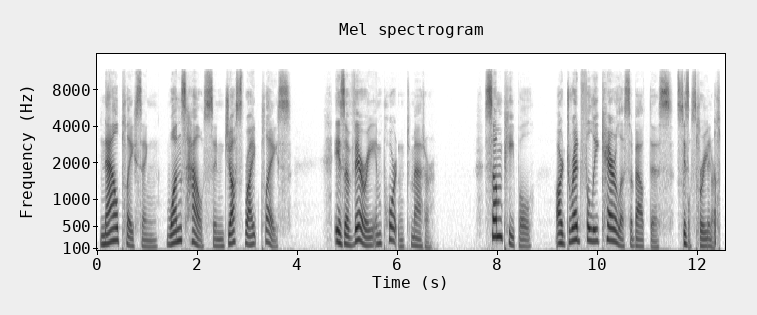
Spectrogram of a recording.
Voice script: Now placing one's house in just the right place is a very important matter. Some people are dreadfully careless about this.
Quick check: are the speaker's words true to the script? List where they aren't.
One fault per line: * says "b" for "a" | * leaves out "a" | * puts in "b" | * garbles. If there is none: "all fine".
* leaves out "the"
* garbles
